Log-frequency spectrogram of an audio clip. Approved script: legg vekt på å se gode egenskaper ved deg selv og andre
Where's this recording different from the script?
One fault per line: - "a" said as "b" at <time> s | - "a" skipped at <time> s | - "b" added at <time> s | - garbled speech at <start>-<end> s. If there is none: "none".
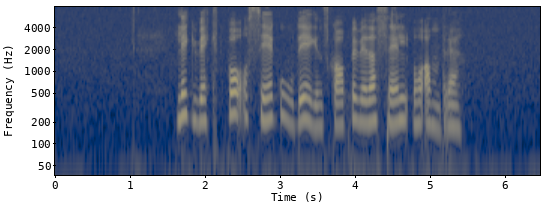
none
